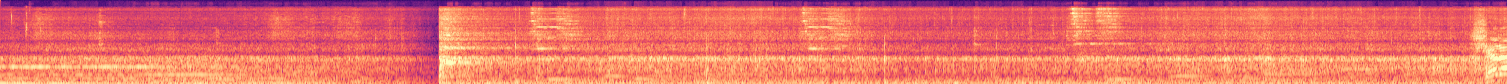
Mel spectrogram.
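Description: A boat engine from the JAWS pinball machine drones steadily with a low rumble and wind-like hiss, cutting out briefly before resuming for a long continuous stretch.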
